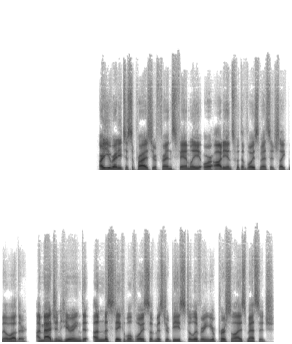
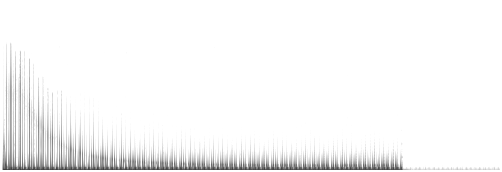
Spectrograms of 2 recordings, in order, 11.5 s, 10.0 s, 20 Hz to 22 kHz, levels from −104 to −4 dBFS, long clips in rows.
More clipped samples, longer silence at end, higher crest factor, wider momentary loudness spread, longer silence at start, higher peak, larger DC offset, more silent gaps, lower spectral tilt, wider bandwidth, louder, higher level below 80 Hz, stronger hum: neither; second, 0.35 s vs 1.95 s; first, 22 dB vs 16 dB; first, 9 LU vs 3 LU; first, 1.95 s vs 0 s; first, -8 dBFS vs -12 dBFS; neither; first, 6.30-6.40 s vs none; second, -4 dB/octave vs -8.5 dB/octave; first, 15 kHz vs 4.9 kHz; first, -29 LUFS vs -35 LUFS; second, -68 dBFS vs -30 dBFS; second, none vs 50 Hz at -95 dBFS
